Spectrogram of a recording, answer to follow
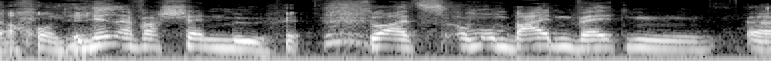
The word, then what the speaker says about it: Shenmue: US-Dollar das seinerzeit teuerste Videospiel aller Zeiten war, Shenmue ausgesprochen wird.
